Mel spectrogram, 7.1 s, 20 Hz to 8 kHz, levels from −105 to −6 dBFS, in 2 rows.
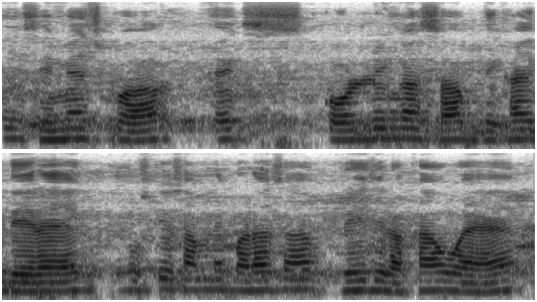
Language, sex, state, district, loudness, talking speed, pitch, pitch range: Hindi, male, Gujarat, Valsad, -17 LUFS, 175 wpm, 150 Hz, 140-160 Hz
